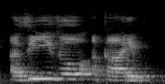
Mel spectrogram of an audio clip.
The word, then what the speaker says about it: عزیز و اقارب: گے، عزیز و اقارب، اس کا تلفظ صحیح تلفظ یہ ہے عزیز و اقارب، عزیز و اقارب۔ یہ واو جو ہے بچوں یہ اس رے کے ساتھ پڑھا جاتا ہے، کچھ بچے جو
